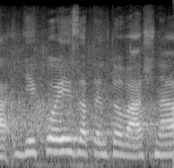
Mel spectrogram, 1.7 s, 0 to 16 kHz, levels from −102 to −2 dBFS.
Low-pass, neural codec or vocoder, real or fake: 14.4 kHz; none; real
